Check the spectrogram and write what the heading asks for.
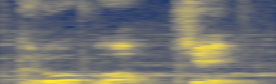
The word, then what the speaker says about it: রূপসী: নীতি ভিউয়ার্স লক্ষ্য করো বামে আছে রূপসী ডাইনে উচ্চারণ নীতি হলো রুপ ও শি ভিউয়ার্স একটু লক্ষ্য করো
